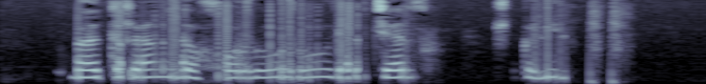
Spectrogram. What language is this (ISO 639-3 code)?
pus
